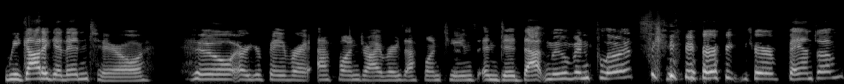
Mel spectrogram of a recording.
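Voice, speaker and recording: A woman's voice: fairly high pitch, a little slow, fairly bright tone, no echo. A young woman hosting a podcast interview, gushing and enthusiastic as she introduces and questions her guest. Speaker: podcast host.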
